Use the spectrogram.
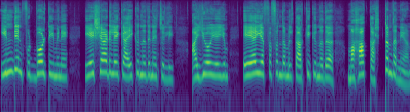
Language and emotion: Malayalam, angry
